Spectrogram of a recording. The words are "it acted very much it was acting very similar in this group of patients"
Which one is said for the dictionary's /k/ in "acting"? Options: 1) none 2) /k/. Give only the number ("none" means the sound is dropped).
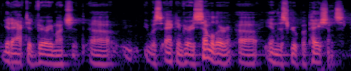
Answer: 2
